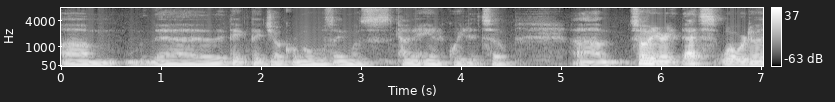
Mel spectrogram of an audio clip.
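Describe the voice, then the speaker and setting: A man speaks at a moderate pace amid audible room echo. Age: 60s. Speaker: junk removal business owner. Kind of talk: casual vlog monologue. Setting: home studio. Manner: halting, with many fillers and restarts.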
